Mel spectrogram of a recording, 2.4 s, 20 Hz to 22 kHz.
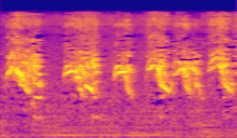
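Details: Healthy broiler chickens about 30 days old in a closed-house battery cage, calling together; loud, harsh squawking notes that sweep down in pitch, repeated roughly every half second over a steady low hum of machinery.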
